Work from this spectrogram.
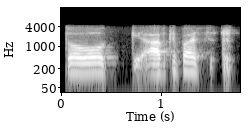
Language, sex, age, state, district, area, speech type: Urdu, male, 18-30, Uttar Pradesh, Saharanpur, urban, conversation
